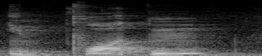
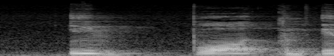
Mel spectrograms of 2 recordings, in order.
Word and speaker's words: important: Voilà, ce mot se prononce important. Important et non importante ou bien importante.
